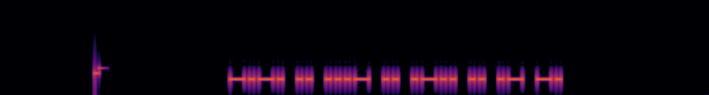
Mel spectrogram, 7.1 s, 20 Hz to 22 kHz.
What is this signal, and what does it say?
Morse code, heard as a keyed tone, about 25 wpm, 700 Hz. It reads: CIVILIAN
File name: Eight Letter Words - 25wpm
